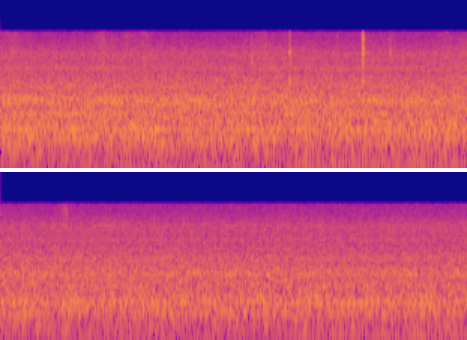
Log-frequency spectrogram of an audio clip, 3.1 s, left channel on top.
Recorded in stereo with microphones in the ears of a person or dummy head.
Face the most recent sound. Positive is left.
No sound to turn to.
